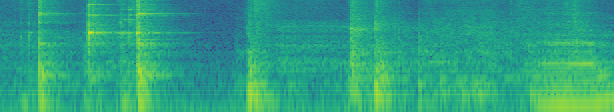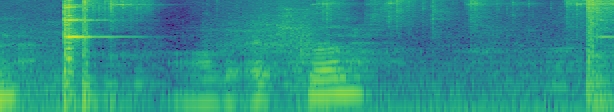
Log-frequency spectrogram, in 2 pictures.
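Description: Coins clinking against each other and a glass: a few light clicks in the first second, then a sharp metallic clink with a brief ring about three and a half seconds in, and another clink at the very end.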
